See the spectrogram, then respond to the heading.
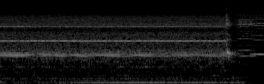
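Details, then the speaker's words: MicoAir H743 AIO Pixhawk running ArduPilot, armed via rudder stick right after eight beeps; smooth high steady whine of brushless motors spinning propellers, then winding down, normal motor spin-up. "가 여덟 번 울리면 이제 시동이 걸렸다는 얘기예요 조금 기다리면 프로펠러가 돌아가는 걸 볼 수가 있었죠"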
